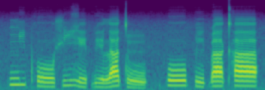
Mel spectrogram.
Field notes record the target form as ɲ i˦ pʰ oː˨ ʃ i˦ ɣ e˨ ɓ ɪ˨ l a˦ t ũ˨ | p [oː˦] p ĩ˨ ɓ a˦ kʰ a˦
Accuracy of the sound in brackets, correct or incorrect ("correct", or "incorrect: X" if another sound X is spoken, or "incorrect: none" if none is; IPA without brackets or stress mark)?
correct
